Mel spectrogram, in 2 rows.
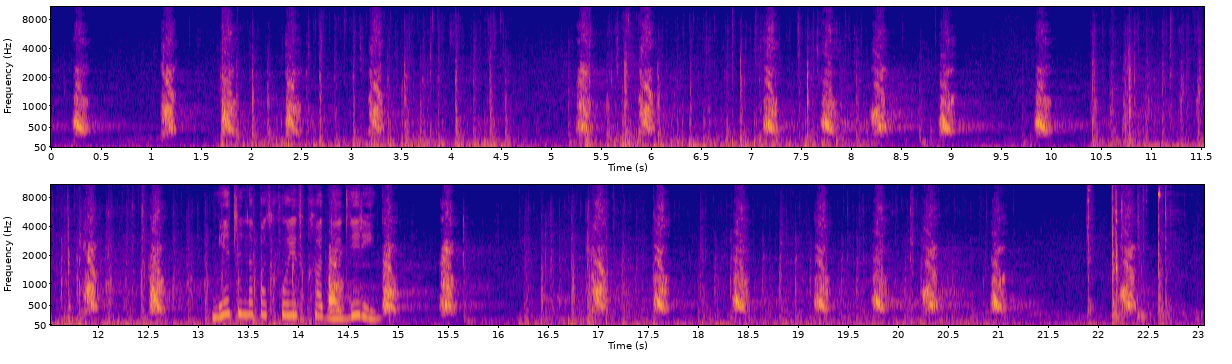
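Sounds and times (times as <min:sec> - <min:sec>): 
dog barking behind a front door: 0:00.2 - 0:02.6, 0:03.2 - 0:03.5, 0:05.2 - 0:06.2, 0:07.1 - 0:10.3, 0:11.8 - 0:12.8, 0:14.3 - 0:15.9, 0:16.9 - 0:21.3, 0:22.2 - 0:22.6
speech: 0:13.2 - 0:14.9.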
